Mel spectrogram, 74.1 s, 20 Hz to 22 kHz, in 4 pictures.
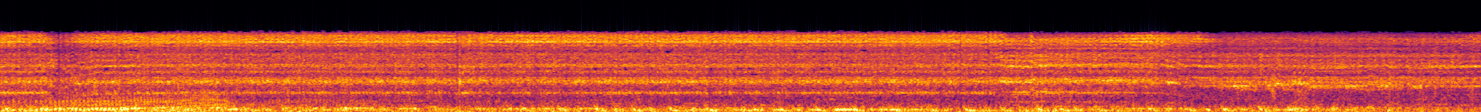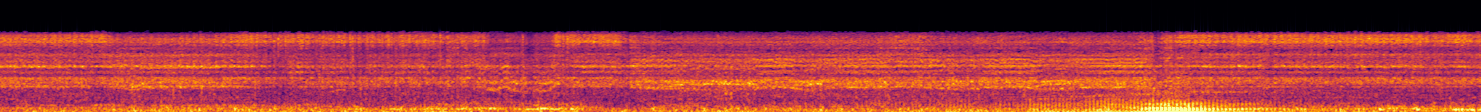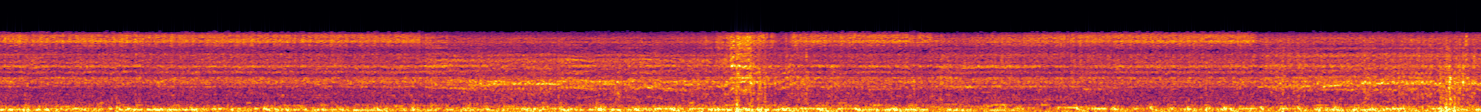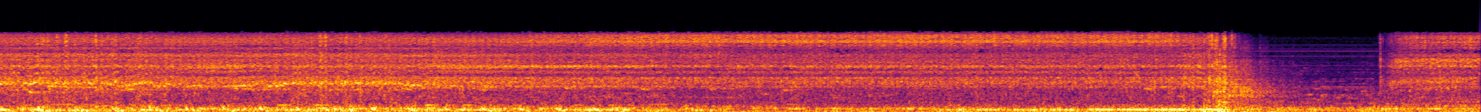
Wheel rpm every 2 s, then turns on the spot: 150, 160, 160, 160, 160, 160, 160, 140, 110, 120, 110, 120, 110, 120, 120, 110, 120, 110, 110, 110, 120, 110, 110, 130, 120, 120, 110, 110, 110, 110, 110, 110, 110, 110, 110, 70, 50.
none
